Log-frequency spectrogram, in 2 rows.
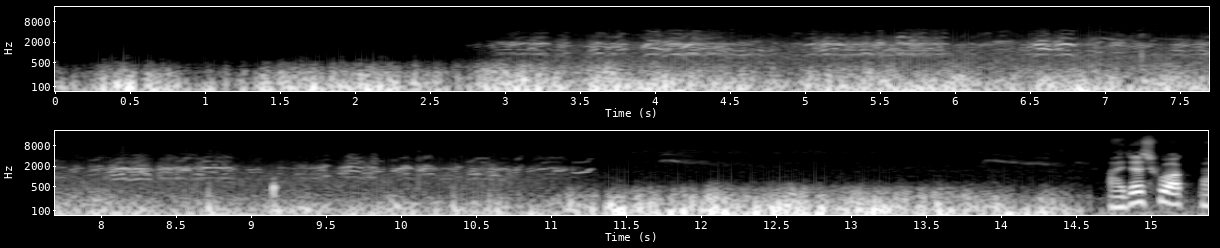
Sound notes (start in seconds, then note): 2.7 overflying ducks sound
